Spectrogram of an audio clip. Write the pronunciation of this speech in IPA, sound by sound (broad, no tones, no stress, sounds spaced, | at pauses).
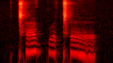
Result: ǁ æ d tʷ ɛ ǁ ɛ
